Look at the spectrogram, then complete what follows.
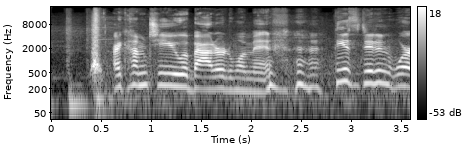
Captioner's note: chuckles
